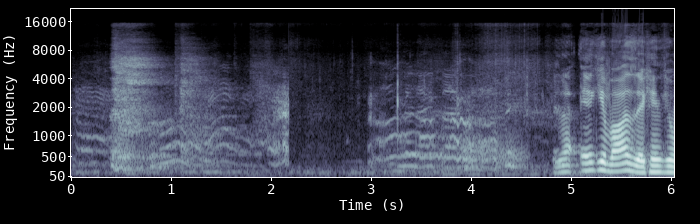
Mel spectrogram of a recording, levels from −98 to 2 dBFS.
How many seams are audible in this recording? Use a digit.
1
